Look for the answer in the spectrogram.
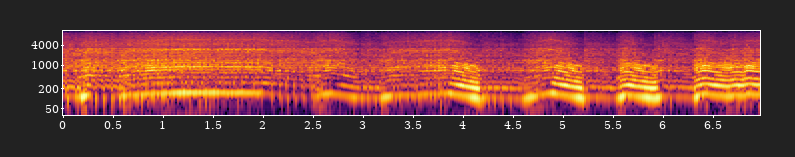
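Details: Husqvarna 445 chainsaw restarted after a cover was refitted, before cleaning and final tune: revs up and falls back repeatedly, pickup still a bit soft but cleaner each time. Lingering hesitation; mechanic thinks it will soften up.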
